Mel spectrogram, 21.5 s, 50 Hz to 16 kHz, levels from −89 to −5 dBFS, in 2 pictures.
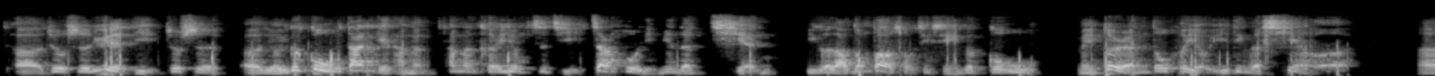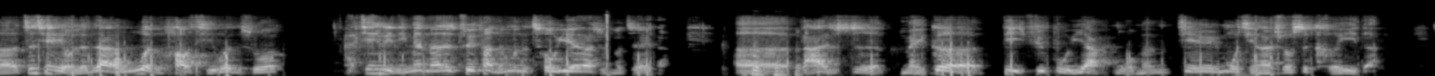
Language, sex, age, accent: Chinese, male, 30-49, native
